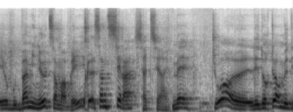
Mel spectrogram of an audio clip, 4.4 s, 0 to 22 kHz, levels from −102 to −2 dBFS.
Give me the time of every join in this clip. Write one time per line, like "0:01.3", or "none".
0:01.3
